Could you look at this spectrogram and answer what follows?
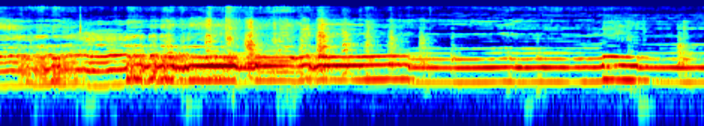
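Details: Pelung crossbred with Bangkok and Ketawa chicken, Jogja, in the afternoon: one long, loud, drawn-out crow with rich harmonics, holding level notes that step down gradually over nearly five seconds.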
